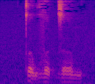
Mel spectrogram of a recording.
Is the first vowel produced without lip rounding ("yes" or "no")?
yes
